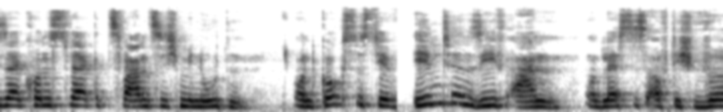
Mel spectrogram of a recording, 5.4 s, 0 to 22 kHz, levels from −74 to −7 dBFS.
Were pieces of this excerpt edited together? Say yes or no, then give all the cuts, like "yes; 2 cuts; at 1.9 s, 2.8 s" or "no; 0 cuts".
yes; 1 cut; at 3.0 s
